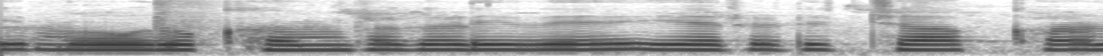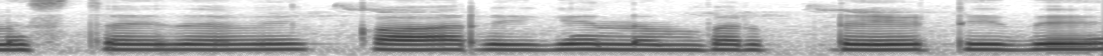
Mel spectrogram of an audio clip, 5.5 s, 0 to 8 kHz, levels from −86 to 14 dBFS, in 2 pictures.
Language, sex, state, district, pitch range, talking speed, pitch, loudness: Kannada, female, Karnataka, Bidar, 240-255 Hz, 110 wpm, 245 Hz, -15 LUFS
